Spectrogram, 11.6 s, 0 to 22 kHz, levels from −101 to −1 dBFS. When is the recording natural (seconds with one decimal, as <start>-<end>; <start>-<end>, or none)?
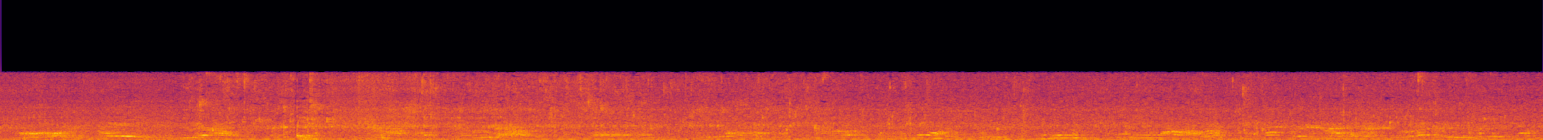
1.3-2.5; 3.1-11.6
